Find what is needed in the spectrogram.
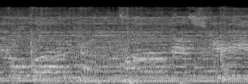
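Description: Live worship band playing, with a singer's voice carried over electric keyboard and a steady beat, amplified through the room's PA.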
